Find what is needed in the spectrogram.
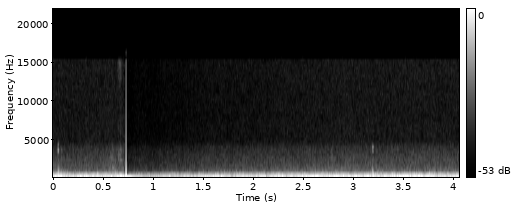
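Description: Steady low machinery hum with a held tone, and a single sharp metallic click about three quarters of a second in, as a hex key is turned in the pilot valve's nut on the purifier bowl.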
